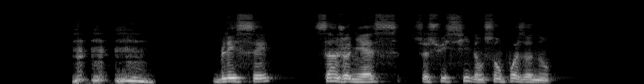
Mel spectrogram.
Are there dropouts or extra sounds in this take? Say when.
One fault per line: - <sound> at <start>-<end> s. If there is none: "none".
- throat clearing at 0.7-1.6 s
